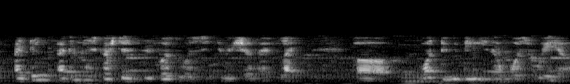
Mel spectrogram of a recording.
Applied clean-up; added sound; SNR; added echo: classical method WPE with log-MMSE.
